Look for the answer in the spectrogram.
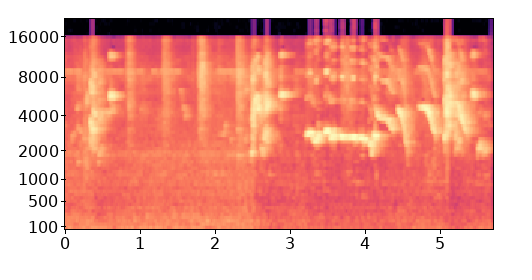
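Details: Oriental magpie-robin kept for luring other birds: after quiet with scattered faint chirps, a long level whistle is followed by quick sharp notes and chatter.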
